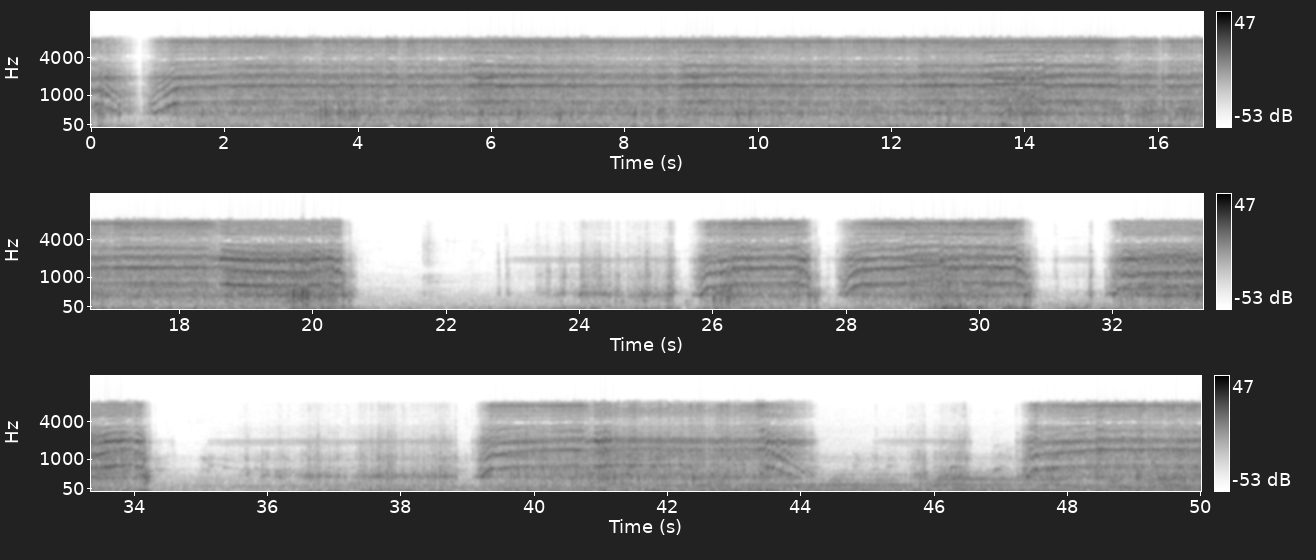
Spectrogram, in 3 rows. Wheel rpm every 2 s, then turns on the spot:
80, 200, 200, 200, 200, 200, 200, 200, 200, 200, 40, 0, 20, 130, 160, 80, 150, 40, 20, 40, 190, 160, 10, 40, 190.
20-22 30-32 34-38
